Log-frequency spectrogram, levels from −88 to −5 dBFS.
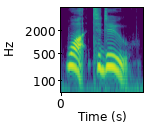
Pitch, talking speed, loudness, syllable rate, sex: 205 Hz, 175 wpm, -17 LUFS, 3.8 syllables/s, female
